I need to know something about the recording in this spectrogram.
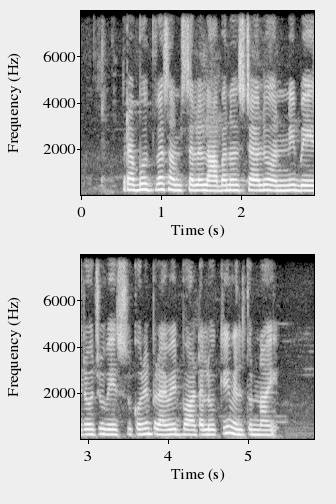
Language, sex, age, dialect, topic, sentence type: Telugu, female, 18-24, Telangana, banking, statement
